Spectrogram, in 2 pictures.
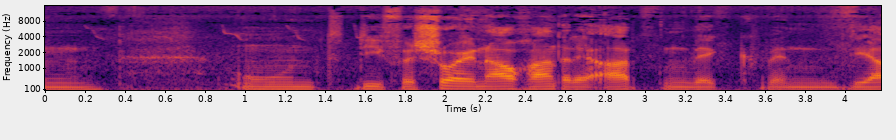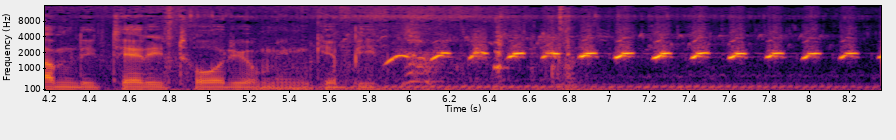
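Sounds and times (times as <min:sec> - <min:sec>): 
speech: 0:00.0 - 0:06.8
steady low rumble: 0:05.2 - 0:08.3
man whistling bird-like chirps imitating a bird call: 0:05.9 - 0:08.3.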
